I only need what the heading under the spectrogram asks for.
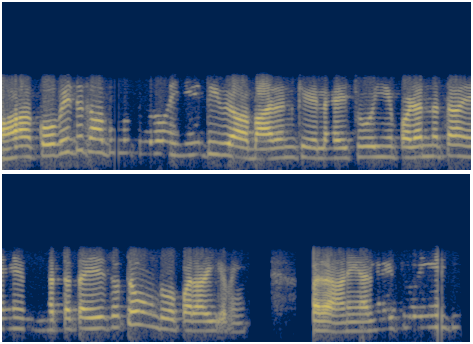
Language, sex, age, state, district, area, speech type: Sindhi, female, 60+, Maharashtra, Thane, urban, conversation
